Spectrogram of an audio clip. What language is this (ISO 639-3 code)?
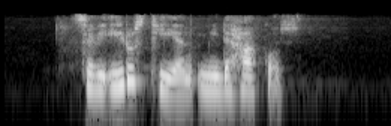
epo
